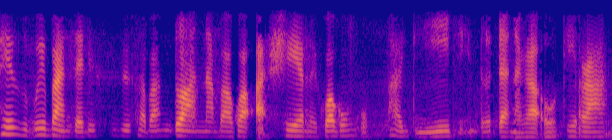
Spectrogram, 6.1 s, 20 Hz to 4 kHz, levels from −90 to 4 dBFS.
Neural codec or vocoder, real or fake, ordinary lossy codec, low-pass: codec, 16 kHz in and 24 kHz out, 0.9 kbps, LongCat-Audio-Codec, fine tuned four codebook decoder; fake; AAC, 24 kbps; 3.6 kHz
